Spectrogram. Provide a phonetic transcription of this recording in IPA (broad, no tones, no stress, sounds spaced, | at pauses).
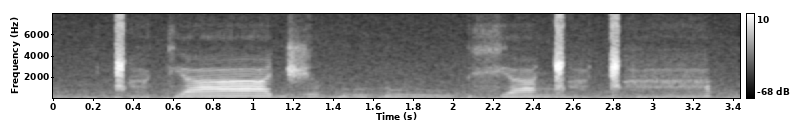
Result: ɡ͡ǁ a̤ kʲ aː d͡ʒ ə ɠ u ɗ u | xʲ a ŋ͡ǁ a̤ ǁʰ a̤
